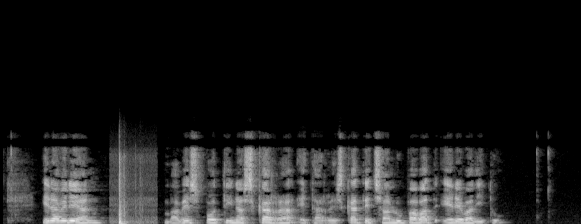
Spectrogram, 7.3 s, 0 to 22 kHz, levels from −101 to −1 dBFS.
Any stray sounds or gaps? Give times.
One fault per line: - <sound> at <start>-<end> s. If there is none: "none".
- thud at 1.5-1.8 s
